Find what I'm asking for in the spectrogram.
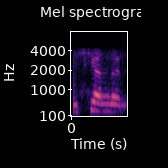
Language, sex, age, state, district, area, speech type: Hindi, female, 45-60, Rajasthan, Jodhpur, urban, conversation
